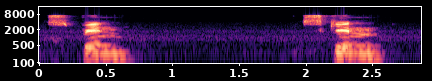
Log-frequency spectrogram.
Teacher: अच्छा अब जब यह वाक नहीं होती एस्पिरेशन पफ ऑफ एयर नहीं आता कब नहीं आता aspiration usually does not occur after स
